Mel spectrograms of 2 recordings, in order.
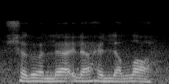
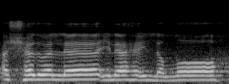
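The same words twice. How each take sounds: First: It is said in a low, quiet voice. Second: It is said in a loud, full voice. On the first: It is meant to be heard only by oneself and those nearby. "চুপে চুপে অর্থাৎ নিচু আওয়াজে" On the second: It is the normal call meant for everyone. "যথারীতি উচ্চ আওয়াজে"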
